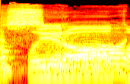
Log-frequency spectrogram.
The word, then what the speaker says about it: الصراط: اهدنا الصراط المستقيم طا طا طا Put your tongue at the back of your front of a teeth طا طا Make no like how do you say like make your tongue go this way okay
